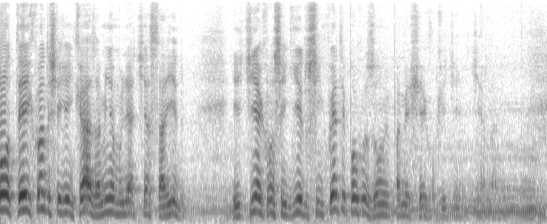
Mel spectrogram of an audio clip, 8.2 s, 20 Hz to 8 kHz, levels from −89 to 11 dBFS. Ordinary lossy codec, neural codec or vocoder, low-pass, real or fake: none; none; none; real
